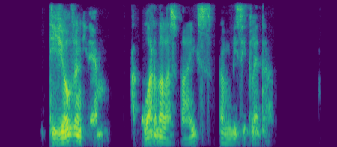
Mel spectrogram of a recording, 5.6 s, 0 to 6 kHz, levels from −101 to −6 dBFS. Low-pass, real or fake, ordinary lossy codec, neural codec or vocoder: 5.4 kHz; fake; AAC, 48 kbps; vocoder, 22.05 kHz, 80 mel bands, Vocos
